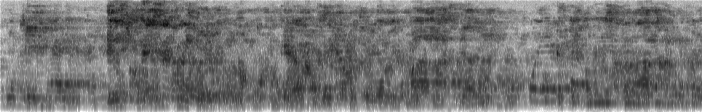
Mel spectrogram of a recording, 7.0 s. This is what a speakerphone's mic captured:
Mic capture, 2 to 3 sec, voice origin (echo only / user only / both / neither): echo only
